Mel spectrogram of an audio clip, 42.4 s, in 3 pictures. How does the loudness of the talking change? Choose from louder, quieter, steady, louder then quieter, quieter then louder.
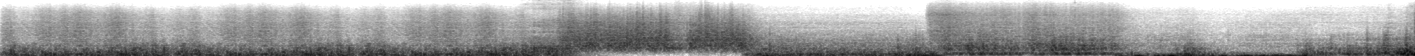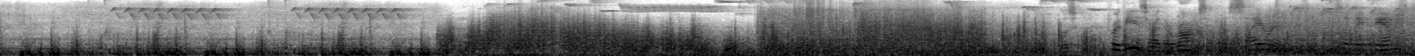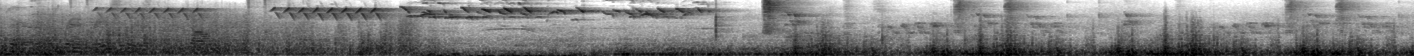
quieter.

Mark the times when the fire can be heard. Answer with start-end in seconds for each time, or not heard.
not heard.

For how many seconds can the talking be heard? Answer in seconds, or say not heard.
6 s.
